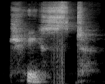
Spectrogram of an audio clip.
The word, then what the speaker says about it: chased: Chased. This past tense suffix, chased. Remember the ED can make the T sound.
